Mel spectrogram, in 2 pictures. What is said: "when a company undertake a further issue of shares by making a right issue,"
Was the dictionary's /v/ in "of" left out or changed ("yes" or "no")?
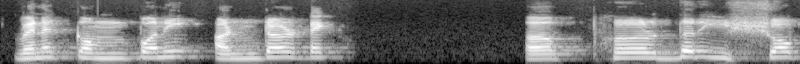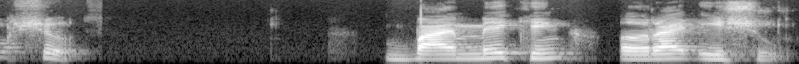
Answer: yes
